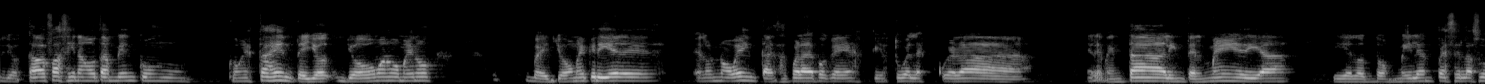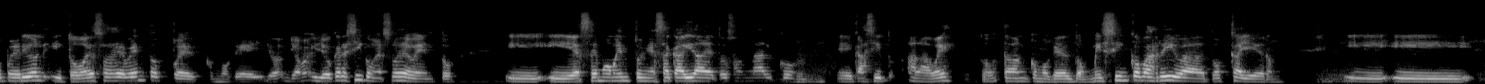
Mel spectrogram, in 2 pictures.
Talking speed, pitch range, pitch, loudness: 170 wpm, 140-170 Hz, 155 Hz, -26 LUFS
